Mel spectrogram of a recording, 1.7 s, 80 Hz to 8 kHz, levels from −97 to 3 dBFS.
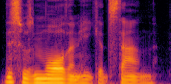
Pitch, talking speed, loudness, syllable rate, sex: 95 Hz, 245 wpm, -17 LUFS, 4.7 syllables/s, male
